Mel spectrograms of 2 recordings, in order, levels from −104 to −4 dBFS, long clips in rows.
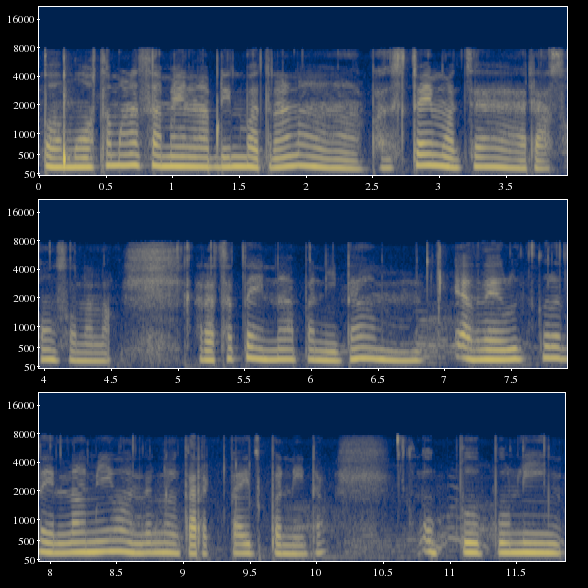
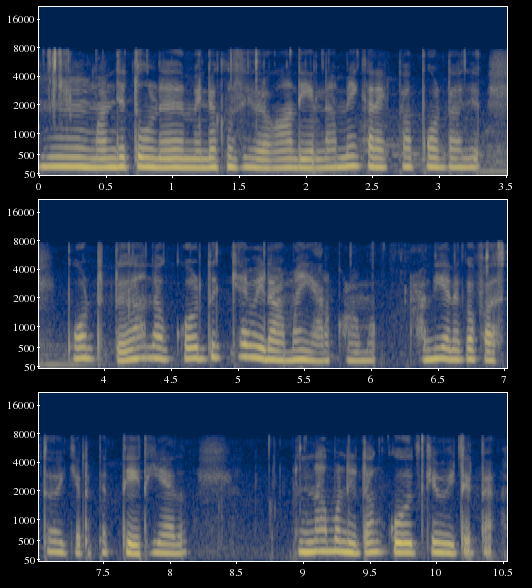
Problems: low volume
